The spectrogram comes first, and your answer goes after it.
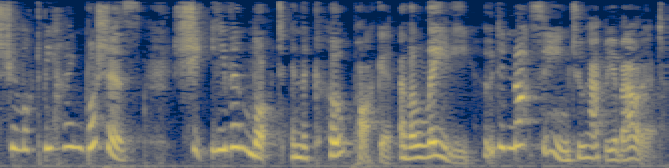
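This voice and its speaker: A woman's voice: mid-range voice, breathy edge. A woman reading a children's story aloud as a library storytime host, expressively, with asides and questions to young listeners.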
